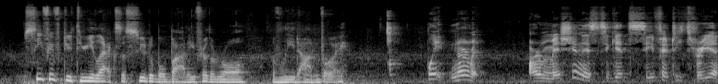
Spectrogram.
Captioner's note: excited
